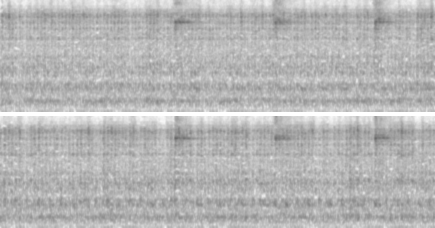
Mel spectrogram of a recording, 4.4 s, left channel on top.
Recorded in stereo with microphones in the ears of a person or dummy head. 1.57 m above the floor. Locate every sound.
1.7 s ticking: 20° left (ahead or behind), 3 m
